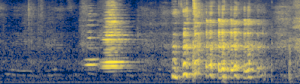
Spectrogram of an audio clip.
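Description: A toddler blowing into a harmonica: a short, bright note about a second in, then a longer, uneven, wavering sound of several reeds from about halfway to near the end.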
